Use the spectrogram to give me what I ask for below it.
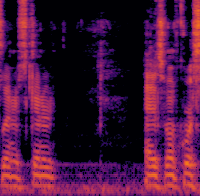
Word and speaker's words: Lynyrd Skynyrd: really like them all but it's actually debut pronounce Leonard Skinner and this one of course that's Freebird the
